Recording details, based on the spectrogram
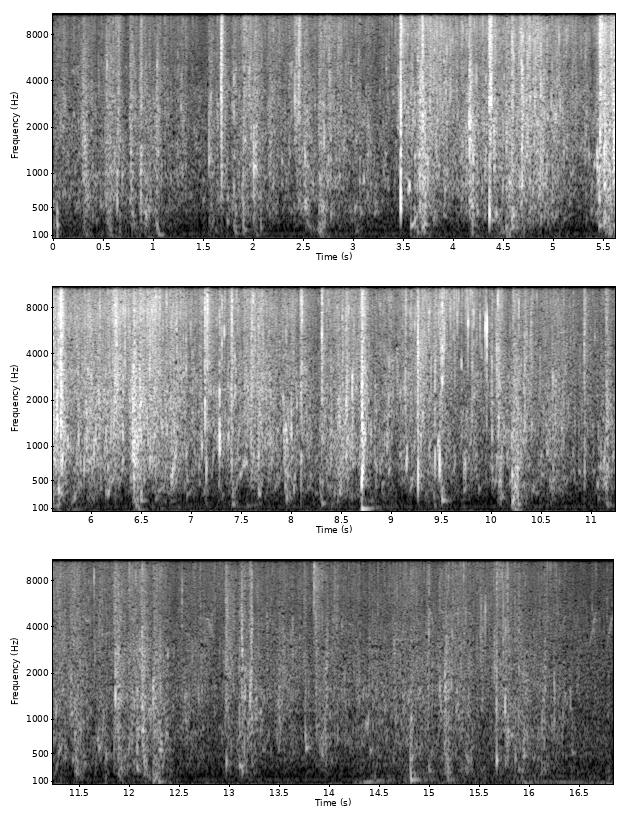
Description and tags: -Swimming and paddling in pool, left-to-right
